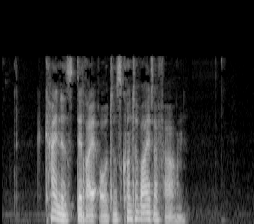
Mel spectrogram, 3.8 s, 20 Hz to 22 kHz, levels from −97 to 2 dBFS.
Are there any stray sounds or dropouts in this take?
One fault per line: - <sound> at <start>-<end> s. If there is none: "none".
none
